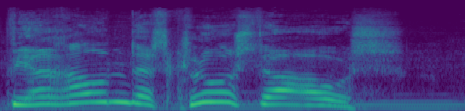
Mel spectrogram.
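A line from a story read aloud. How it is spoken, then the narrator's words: Shout. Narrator (German): rief Little John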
